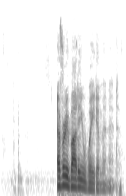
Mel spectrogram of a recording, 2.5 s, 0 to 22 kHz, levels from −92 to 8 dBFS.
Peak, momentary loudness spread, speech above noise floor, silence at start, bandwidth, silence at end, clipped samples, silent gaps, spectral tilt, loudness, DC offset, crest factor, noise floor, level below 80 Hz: -8 dBFS; 17 LU; 53 dB; 1.15 s; 14.5 kHz; 0.3 s; under 0.1%; none; -8 dB/octave; -24 LUFS; under 0.1%; 18 dB; -78 dBFS; -62 dBFS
